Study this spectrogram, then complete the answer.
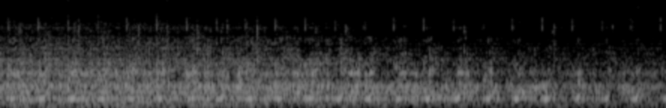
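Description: An Elna Star lightweight computerized sewing machine with a top drop-in bobbin stitches steadily through fabric, giving a continuous close, even mechanical whir with a fast rhythmic ticking that stays at one level throughout.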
